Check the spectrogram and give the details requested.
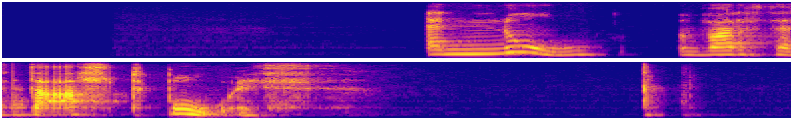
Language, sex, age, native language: Icelandic, female, 40-49, German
